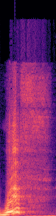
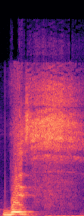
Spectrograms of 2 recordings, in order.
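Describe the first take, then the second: First: The th is replaced by a nearby easy sound. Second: The th is forced in a strained German-accented way. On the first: The speaker calls it right. "try a letter that is close enough to what you need" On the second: The speaker calls it wrong. "the brute forcing of the attempt of actually pronouncing the th"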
